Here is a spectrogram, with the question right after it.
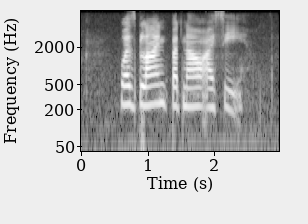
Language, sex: English, female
